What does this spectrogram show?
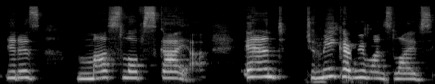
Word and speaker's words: Maslovskaya: for your advice my name is hard to pronounce it is maslovskaya and to make everyone's lives easier I was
